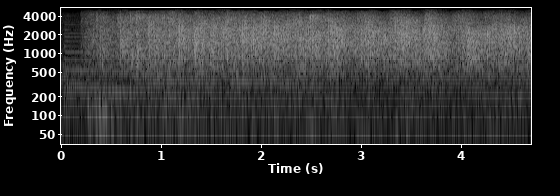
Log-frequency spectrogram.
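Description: A church audience applauds during a service, a steady, even wash of clapping that sounds muffled and dull, holding the same level from start to finish.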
